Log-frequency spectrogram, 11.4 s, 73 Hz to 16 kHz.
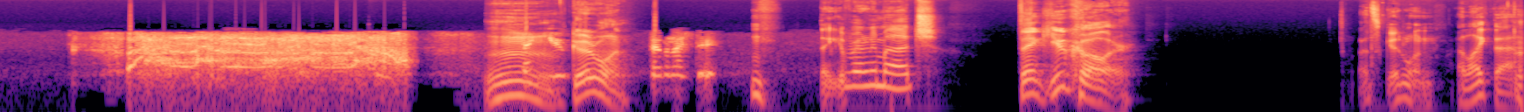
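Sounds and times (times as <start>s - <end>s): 
person screaming on a voicemail recording: 0.8s - 3.2s
speech: 3.7s - 7.1s, 7.7s - 8.6s, 10.2s - 11.4s.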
